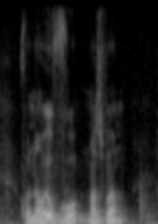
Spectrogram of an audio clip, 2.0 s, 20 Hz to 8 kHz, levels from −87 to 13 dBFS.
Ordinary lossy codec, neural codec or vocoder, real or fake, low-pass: none; none; real; none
